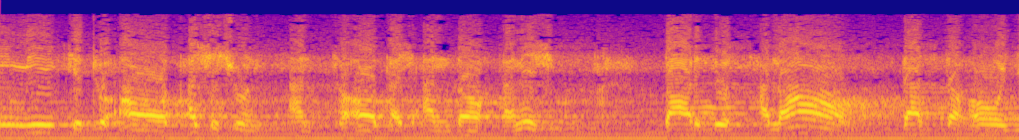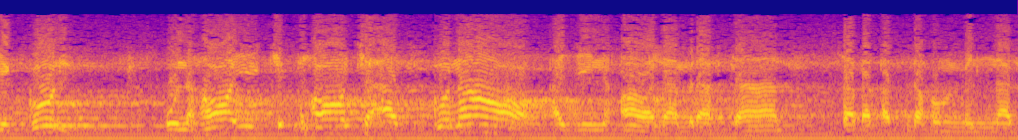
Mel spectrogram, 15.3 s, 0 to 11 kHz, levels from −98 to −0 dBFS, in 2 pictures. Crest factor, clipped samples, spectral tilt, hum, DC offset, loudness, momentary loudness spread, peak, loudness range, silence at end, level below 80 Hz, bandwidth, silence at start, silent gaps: 10 dB; under 0.1%; -4.5 dB/octave; 50 Hz at -30 dBFS; under 0.1%; -11 LUFS; 8 LU; 0 dBFS; 2 LU; 0 s; -28 dBFS; 8 kHz; 0 s; none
